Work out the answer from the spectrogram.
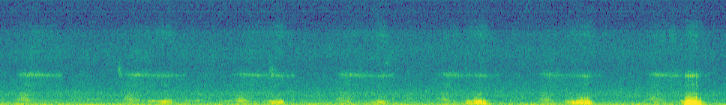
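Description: Soft, regular snoring breaths about every two seconds, with a louder snort near the end, over a faint steady room tone.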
